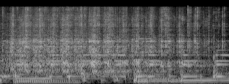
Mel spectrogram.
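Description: Background music with sustained notes, and over it a dense rattle of small candy-coated chocolates pouring out of a plastic bottle onto a pile of candy.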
